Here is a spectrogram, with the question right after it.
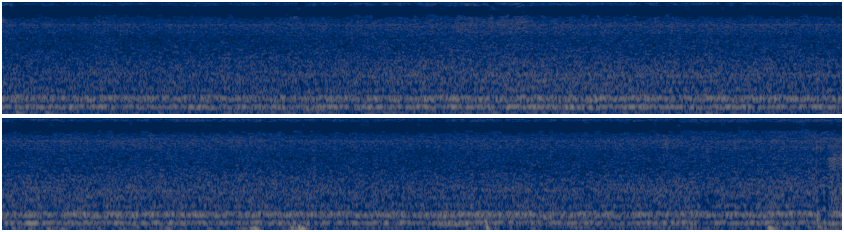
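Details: Asian honey bee colony being rescued from a canal, a steady, dense droning hum with a low, even tone holding throughout, soft clicks and knocks scattered underneath.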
